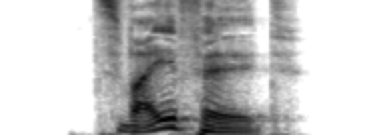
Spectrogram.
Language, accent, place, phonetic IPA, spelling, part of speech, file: German, Germany, Berlin, [ˈt͡svaɪ̯fl̩t], zweifelt, verb, De-zweifelt.ogg
- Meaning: inflection of zweifeln: 1. third-person singular present 2. second-person plural present 3. plural imperative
